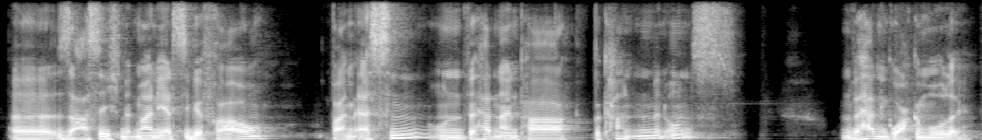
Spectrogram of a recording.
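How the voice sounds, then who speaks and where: A man's voice: lowish voice, gravelly, a little mellow. A man from the United States with an American accent, giving an explanatory lecture, thoughtful and sometimes searching for words.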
